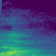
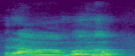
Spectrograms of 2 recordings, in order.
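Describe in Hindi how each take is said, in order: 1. शब्द के अंत में सादा स्वर है, कोई ह नहीं। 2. शब्द के अंत में नरम आधी ह जैसी आवाज़ है। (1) "इसको बोला हमने राम" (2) "विसर्ग का उच्चारण है वो हमें ह की तरह करना है, आधा ह।"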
